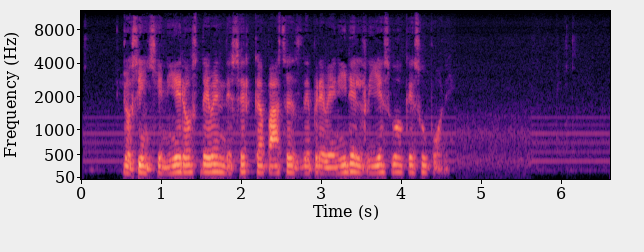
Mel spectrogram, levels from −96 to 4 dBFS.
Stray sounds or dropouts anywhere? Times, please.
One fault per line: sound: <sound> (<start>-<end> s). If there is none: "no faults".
no faults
